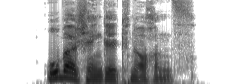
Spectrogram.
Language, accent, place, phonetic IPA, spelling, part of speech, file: German, Germany, Berlin, [ˈoːbɐʃɛŋkəlˌknɔxəns], Oberschenkelknochens, noun, De-Oberschenkelknochens.ogg
- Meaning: genitive singular of Oberschenkelknochen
